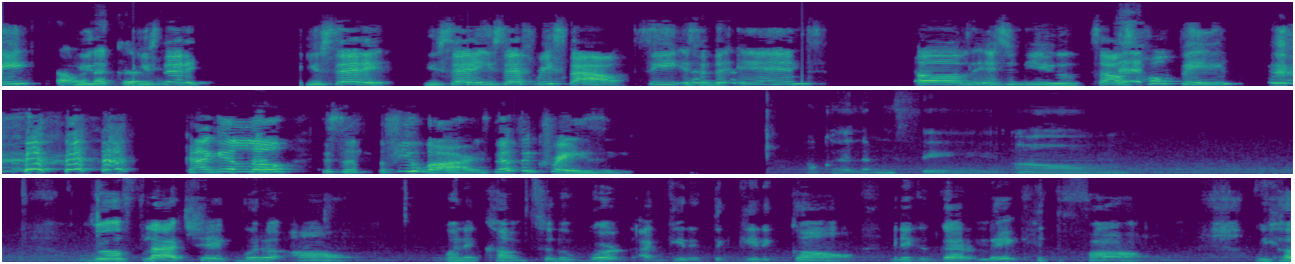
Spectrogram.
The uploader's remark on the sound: a special Instagram Live #WFH edition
